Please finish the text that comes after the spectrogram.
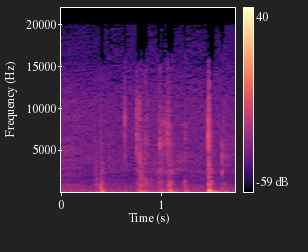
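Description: Irregular clicks of computer keyboard keys typed while programming, a handful of distinct taps spread across a quiet background, close and moderately soft.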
